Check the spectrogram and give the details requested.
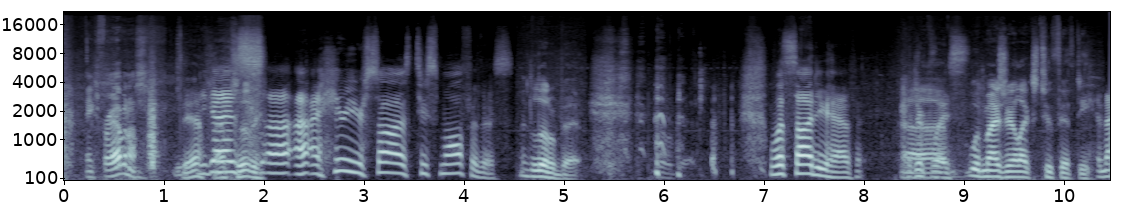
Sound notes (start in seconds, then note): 5.5 chuckles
